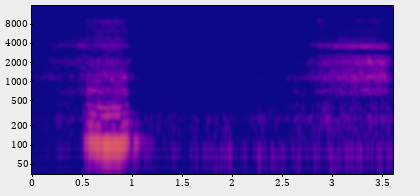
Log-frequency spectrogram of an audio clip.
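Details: A Caucasian Shepherd Dog named Kuzya, asleep, snores with one deep, rattling, low-pitched rumble, then breathes out softly.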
